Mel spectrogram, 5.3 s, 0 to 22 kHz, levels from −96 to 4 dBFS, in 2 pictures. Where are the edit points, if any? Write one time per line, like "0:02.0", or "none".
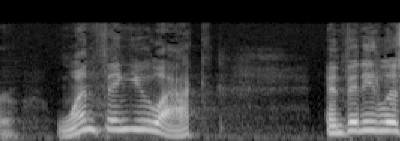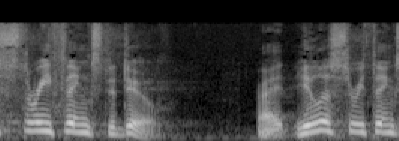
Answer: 0:04.2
